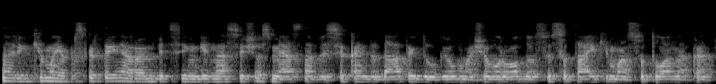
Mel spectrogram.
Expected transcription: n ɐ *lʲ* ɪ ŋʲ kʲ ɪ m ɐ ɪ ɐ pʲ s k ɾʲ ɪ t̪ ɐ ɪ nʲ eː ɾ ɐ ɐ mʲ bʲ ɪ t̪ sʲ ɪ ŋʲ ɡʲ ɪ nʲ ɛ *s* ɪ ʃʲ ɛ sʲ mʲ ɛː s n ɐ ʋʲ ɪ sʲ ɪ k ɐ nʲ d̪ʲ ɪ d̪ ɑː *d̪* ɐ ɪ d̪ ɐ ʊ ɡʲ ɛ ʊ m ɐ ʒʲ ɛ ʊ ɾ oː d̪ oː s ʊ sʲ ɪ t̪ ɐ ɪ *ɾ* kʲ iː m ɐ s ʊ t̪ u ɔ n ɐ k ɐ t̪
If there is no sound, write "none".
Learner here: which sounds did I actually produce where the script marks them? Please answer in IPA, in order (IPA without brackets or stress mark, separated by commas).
ɾʲ, s, t̪, none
